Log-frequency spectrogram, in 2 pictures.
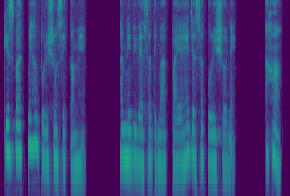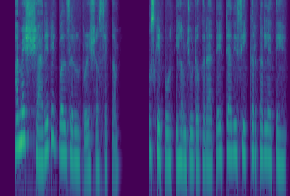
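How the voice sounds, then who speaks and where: A woman voicing a proud, determined young woman detective who pleads her case earnestly. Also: low-pitched.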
